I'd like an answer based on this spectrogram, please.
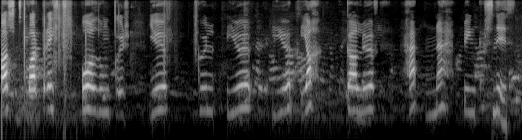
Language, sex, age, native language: Icelandic, male, 11, Icelandic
